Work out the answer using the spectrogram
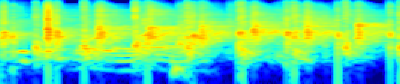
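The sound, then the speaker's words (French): A small live audience gives scattered, echoing claps to welcome a guest, with talking voices running over the sharp, uneven hand claps. “Pour applaudir un invité. C'est beau, ça résonne.”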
